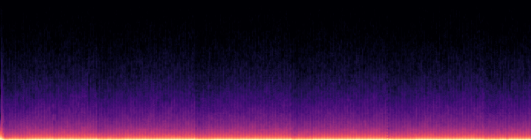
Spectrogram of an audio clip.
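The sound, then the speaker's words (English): Default Native Instruments Massive synth patch holding a single sustained C note: a steady, loud, buzzy tone rich in harmonics that stays unchanged for the whole bar, with no other sounds. “I've got a MIDI clip in live here with a sustained note of C and lasting a bar. So when this triggers the default instance of Massive, it sounds like this.”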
